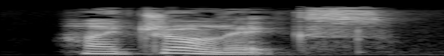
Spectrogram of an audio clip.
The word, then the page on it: hydraulics: British English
